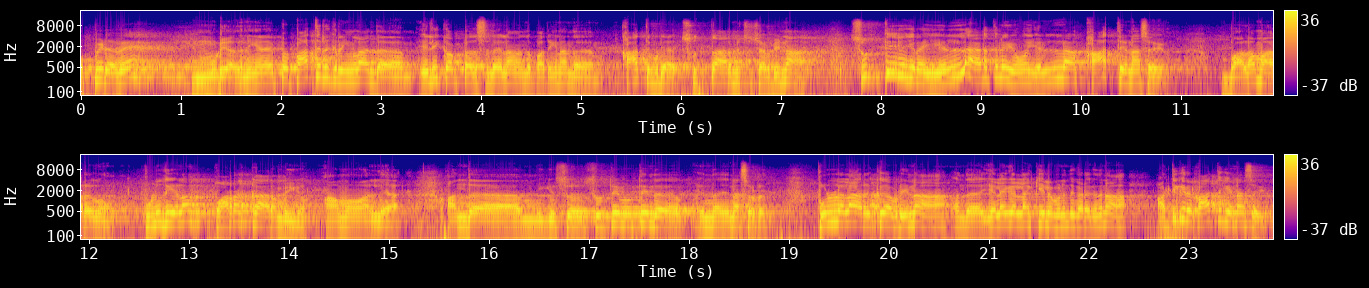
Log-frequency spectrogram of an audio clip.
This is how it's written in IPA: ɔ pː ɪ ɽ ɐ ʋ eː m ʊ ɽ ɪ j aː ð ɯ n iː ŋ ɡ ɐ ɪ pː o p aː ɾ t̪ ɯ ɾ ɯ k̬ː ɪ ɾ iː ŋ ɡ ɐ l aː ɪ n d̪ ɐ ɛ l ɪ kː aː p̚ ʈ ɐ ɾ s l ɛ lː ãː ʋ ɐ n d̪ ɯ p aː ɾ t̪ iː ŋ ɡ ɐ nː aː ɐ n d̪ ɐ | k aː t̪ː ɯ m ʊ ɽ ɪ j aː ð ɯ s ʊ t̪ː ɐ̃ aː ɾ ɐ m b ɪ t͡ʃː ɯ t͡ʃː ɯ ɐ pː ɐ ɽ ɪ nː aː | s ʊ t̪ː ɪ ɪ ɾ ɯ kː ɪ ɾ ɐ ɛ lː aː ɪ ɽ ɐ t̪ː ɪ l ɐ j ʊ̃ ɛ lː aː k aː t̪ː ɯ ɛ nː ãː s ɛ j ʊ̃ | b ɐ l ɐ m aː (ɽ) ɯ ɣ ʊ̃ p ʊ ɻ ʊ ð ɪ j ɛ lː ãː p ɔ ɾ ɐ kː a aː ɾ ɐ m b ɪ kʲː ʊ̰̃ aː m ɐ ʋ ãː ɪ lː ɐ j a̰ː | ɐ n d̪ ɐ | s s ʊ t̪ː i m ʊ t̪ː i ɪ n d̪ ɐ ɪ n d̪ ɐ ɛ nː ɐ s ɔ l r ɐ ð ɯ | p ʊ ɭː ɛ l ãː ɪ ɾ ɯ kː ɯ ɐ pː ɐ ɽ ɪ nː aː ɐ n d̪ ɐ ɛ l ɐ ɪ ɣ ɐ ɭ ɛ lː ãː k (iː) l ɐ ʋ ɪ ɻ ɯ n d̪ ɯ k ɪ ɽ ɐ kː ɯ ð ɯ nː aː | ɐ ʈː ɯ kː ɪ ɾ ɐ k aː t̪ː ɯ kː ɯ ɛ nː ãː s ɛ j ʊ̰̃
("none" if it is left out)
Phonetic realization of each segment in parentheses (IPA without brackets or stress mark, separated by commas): ɾ, iː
